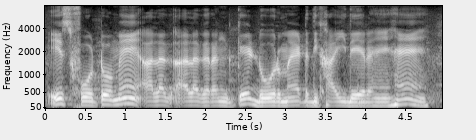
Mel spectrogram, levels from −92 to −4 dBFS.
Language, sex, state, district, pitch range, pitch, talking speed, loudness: Hindi, male, Mizoram, Aizawl, 110-125 Hz, 110 Hz, 155 wpm, -14 LUFS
